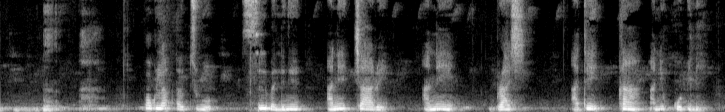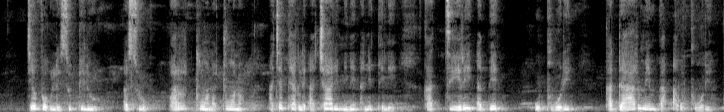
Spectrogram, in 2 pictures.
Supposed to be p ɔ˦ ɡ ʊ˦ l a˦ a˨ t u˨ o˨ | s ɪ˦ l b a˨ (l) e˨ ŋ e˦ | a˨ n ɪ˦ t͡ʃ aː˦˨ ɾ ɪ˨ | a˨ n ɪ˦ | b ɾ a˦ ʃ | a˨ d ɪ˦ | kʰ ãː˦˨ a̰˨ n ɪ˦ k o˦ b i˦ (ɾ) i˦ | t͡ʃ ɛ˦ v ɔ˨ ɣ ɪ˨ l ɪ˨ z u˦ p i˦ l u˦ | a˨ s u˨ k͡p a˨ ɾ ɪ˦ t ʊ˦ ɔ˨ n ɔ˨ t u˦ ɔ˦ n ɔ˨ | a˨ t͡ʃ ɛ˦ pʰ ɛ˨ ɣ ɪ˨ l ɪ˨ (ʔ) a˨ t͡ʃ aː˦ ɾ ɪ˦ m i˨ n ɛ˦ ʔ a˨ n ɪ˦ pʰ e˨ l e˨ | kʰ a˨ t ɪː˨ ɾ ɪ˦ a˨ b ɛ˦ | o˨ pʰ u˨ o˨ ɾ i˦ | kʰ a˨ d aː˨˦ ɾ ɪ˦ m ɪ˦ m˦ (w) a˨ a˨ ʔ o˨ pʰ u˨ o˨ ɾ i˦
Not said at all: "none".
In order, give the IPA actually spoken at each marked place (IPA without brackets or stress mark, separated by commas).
l, l, ʔ, b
